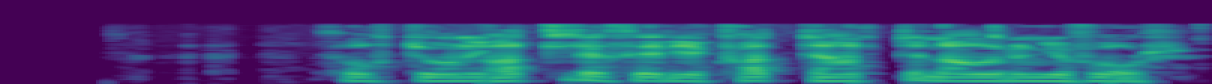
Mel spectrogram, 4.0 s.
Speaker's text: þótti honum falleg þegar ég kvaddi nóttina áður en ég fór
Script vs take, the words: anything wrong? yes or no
no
